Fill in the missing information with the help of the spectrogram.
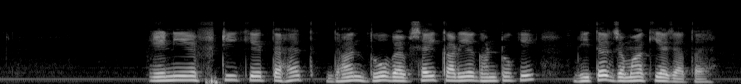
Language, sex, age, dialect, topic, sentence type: Hindi, male, 31-35, Awadhi Bundeli, banking, statement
